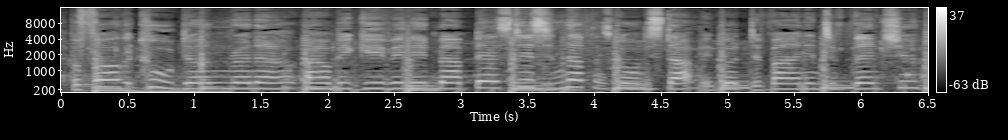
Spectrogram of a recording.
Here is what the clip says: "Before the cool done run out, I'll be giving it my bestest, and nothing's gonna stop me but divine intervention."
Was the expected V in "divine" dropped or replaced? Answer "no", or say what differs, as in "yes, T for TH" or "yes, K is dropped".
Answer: no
